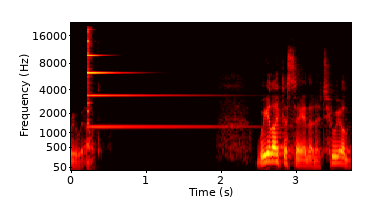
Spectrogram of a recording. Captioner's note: bicycle bell sound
